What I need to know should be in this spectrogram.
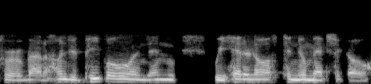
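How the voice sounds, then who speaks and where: Here a man with a normal speaking voice talks fairly quickly at a medium pitch, his intonation fairly even. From New York (Long Island). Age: 60s. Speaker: army veteran. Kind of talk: interview. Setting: phone call.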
